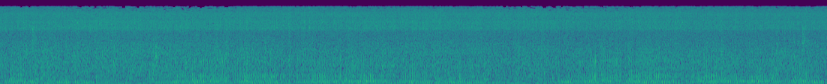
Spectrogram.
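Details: A cat purrs contentedly on a rainy night as someone reads: a low vibrating rumble in breath-long stretches separated by brief gaps every few seconds, with rain hissing throughout.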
